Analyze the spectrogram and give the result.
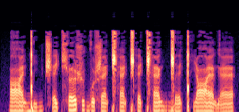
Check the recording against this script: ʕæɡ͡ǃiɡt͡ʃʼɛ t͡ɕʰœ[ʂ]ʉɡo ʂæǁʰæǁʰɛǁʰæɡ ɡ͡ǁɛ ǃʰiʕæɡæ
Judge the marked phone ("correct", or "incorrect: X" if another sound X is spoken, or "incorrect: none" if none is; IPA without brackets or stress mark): correct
